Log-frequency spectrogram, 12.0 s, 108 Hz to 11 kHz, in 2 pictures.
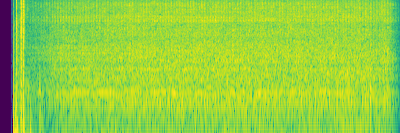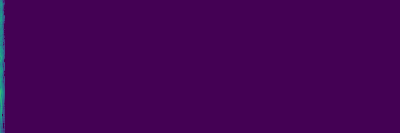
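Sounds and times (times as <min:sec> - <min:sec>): film projector clattering: 0:00.2 - 0:06.0.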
